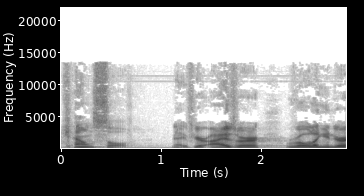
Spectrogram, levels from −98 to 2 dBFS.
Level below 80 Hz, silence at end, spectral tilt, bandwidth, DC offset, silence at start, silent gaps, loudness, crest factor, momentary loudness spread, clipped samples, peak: -60 dBFS; 0 s; -4 dB/octave; 13.5 kHz; under 0.1%; 0 s; none; -31 LUFS; 18 dB; 16 LU; under 0.1%; -12 dBFS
